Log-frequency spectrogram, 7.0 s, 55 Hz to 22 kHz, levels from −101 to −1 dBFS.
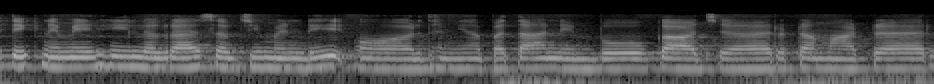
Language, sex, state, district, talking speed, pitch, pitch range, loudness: Hindi, female, Bihar, Muzaffarpur, 130 wpm, 175 Hz, 170-185 Hz, -44 LUFS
